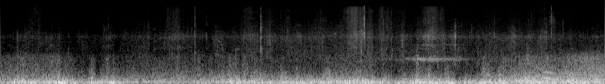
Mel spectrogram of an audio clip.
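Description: Wind buffeting the microphone, an uneven low rumble, with a brief high tone about four seconds in.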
